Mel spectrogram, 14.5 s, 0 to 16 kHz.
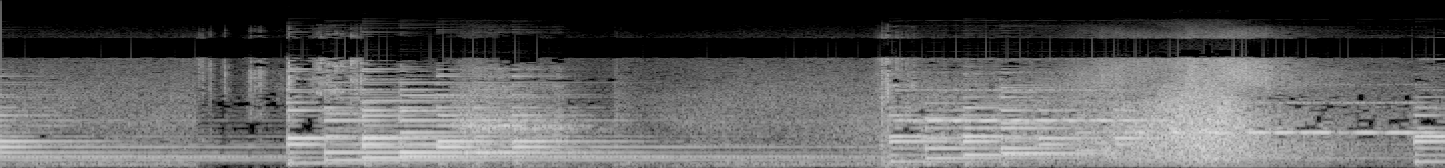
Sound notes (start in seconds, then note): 0.1 car rolling; 2.0 coins inserted in pay phone; 3.9 wind blowing; 6.1 car rolling; 10.0 car rolling across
